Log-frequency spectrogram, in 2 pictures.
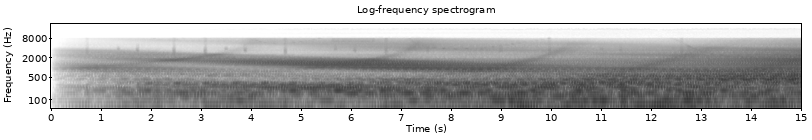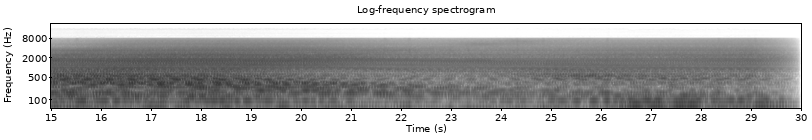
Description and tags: Dark ambient drone created from abstract wallpaper using SonicPhoto Gold.
img2snd, atmosphere, sonification, drone, dare-22, dark, ambient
